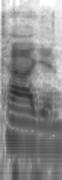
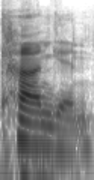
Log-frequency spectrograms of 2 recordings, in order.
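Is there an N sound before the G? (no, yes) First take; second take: no; yes. First: The name is said without an N sound. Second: The name is said with an N sound. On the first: The speaker calls it wrong. "it's always Coggin" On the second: The speaker calls it right. "it's supposed to be like Congan"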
